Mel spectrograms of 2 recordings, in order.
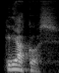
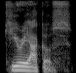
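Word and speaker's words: Kyriakos: wrote right um oh he says it's pronounced kirakos you almost got it right is that before he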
